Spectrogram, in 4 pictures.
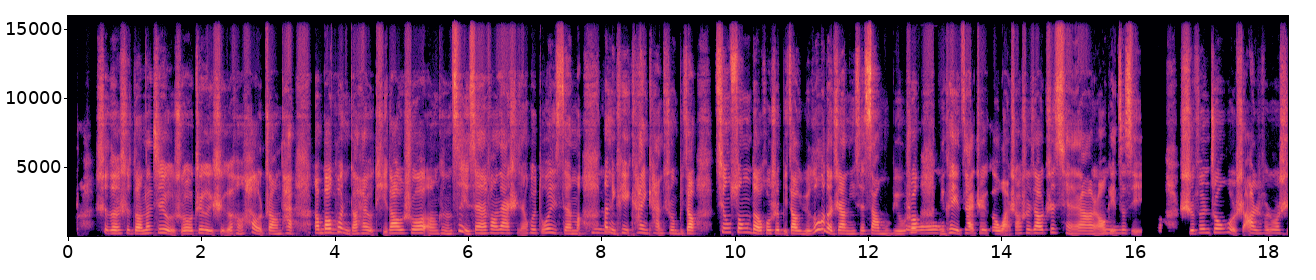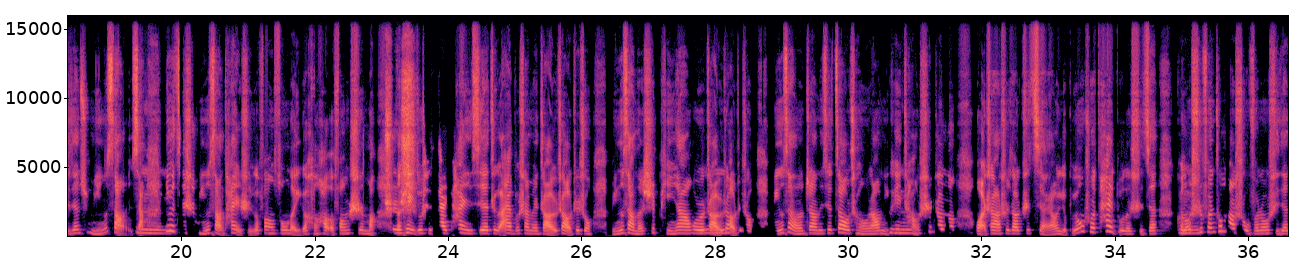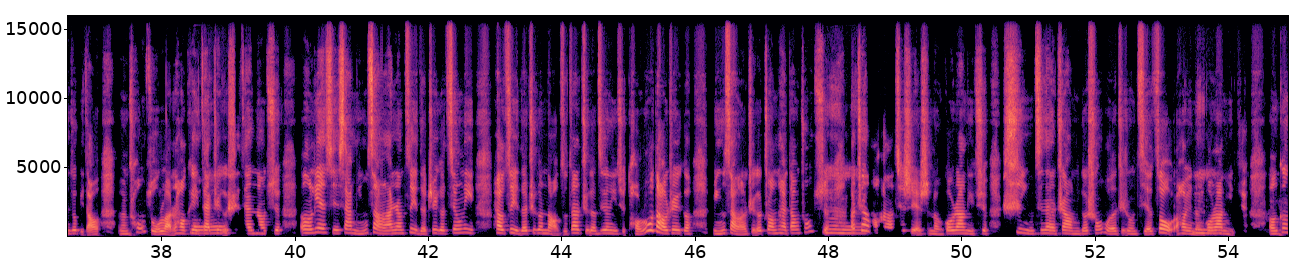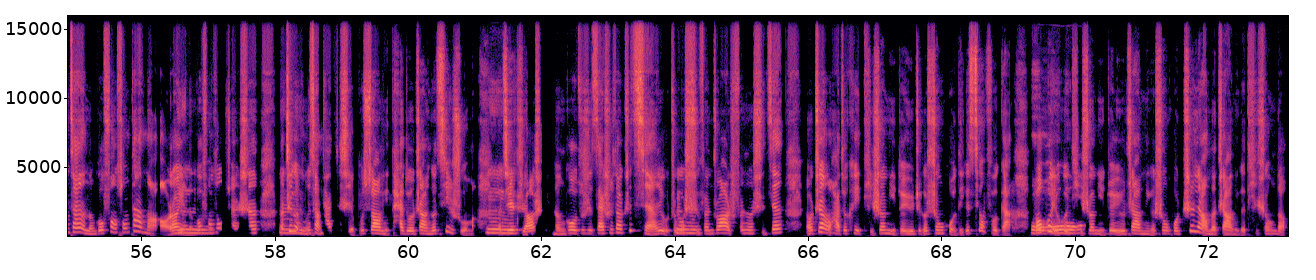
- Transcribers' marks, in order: other background noise
- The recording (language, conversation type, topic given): Chinese, advice, 怎样才能在娱乐和休息之间取得平衡？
